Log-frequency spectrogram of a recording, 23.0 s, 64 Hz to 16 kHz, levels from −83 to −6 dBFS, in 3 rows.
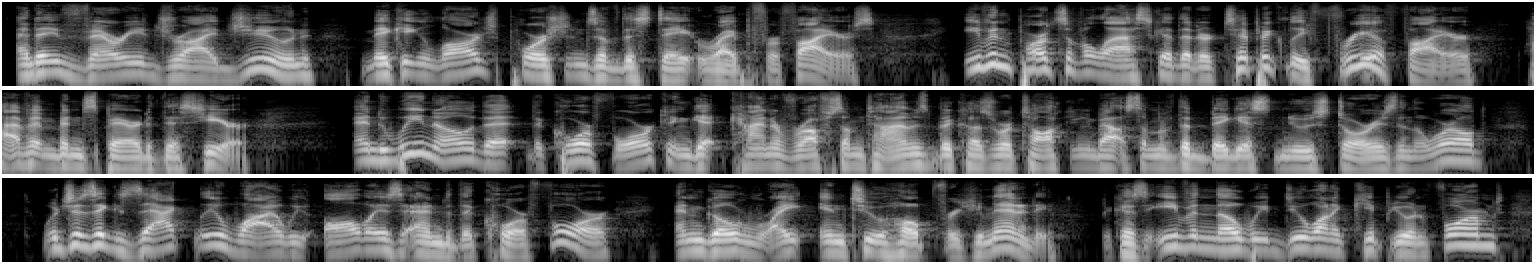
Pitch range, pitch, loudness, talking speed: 110-150 Hz, 125 Hz, -24 LUFS, 215 wpm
